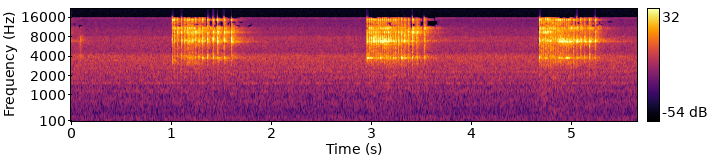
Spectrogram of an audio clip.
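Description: Ratchet wrench with a socket clicking in three separate runs about two seconds apart, each about half a second of rapid clicks, as the ratchet is swung back between strokes while driving in the cover screws of a deluge valve.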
